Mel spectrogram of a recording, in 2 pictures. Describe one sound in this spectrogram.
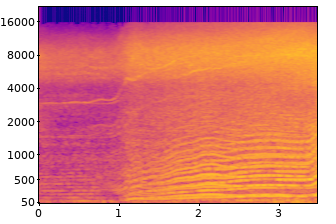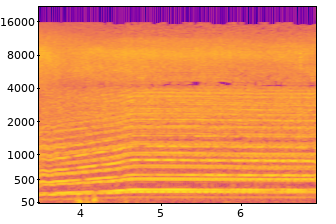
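A drone's motors spin up and whine loudly as it lifts off and hovers.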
